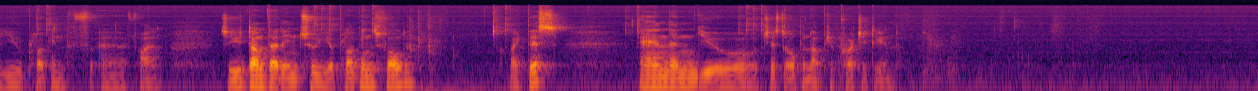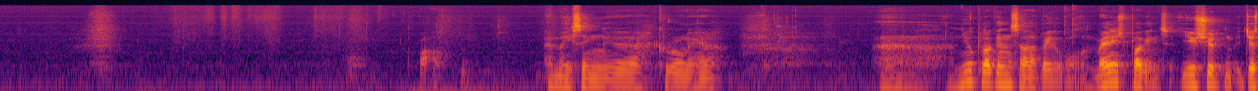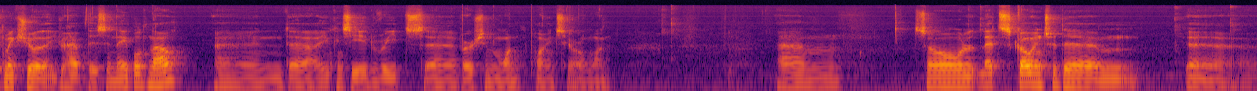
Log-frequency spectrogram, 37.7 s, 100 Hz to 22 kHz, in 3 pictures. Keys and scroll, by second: 4.2 ctrl+v.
